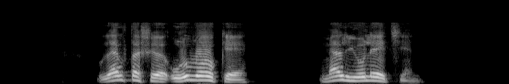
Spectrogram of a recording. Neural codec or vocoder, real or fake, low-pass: codec, 24 kHz, 0.9 kbps, WavTokenizer, small release; fake; 7.2 kHz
